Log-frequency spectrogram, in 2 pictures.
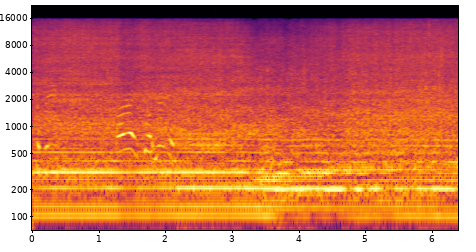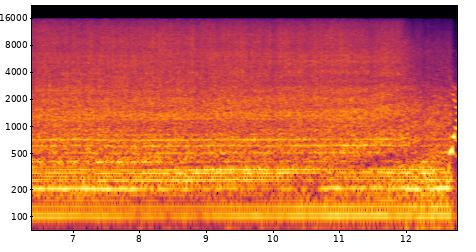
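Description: Murray walk-behind rotary lawnmower's 4.5 hp Briggs & Stratton Quantum XTE single-cylinder engine running steadily as the mower is pushed through grass, cutting. Its pitch shifts slightly a few seconds in. The engine runs pretty good.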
